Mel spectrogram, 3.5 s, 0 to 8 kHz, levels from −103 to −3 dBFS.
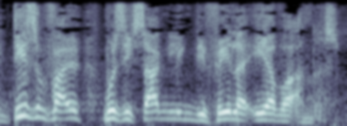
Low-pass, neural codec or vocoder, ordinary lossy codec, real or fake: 7.2 kHz; none; none; real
